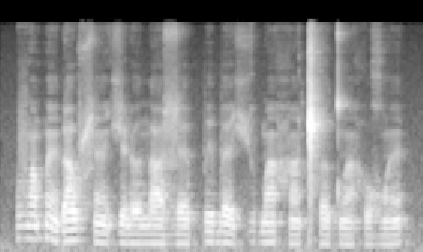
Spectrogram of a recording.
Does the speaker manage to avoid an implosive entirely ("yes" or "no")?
no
